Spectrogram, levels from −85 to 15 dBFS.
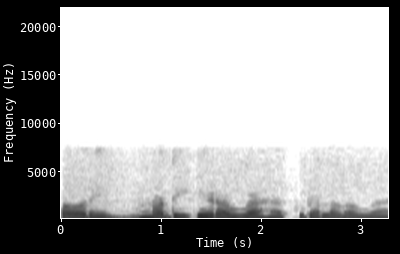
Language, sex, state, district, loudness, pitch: Hindi, female, Bihar, Jahanabad, -15 LUFS, 205 Hz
